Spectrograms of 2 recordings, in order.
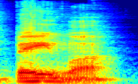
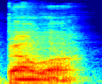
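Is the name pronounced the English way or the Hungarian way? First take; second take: Hungarian; English. First: The name is said with its Hungarian pronunciation. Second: The name is said with an English-style pronunciation. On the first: The speaker calls it right. "It's Bela" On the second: The speaker calls it wrong. "not Bella"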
